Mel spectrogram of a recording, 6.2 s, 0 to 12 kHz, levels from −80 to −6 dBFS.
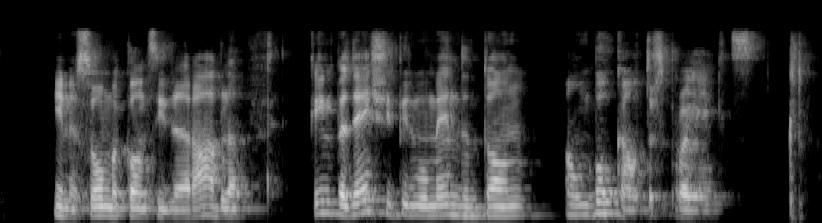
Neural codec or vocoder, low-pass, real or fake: codec, 16 kHz, 4 kbps, X-Codec, HuBERT features, trained on balanced general audio; 7.2 kHz; fake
